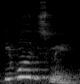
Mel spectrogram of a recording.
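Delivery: bursting with delight; excited cry. A narrator's reading. Little tree crying out to his friends, excited. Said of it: "cried to his friends".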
